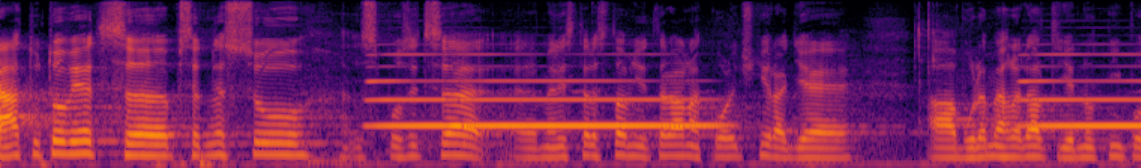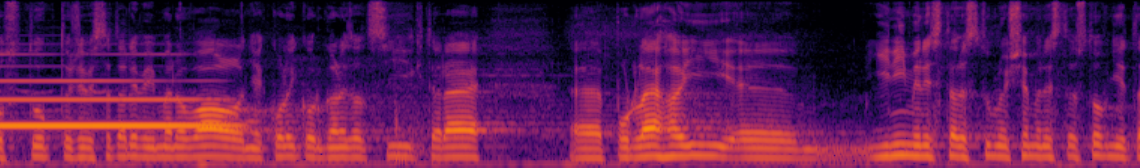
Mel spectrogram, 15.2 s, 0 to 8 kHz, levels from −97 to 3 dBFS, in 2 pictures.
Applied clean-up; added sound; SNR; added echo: none; Wind instrument, woodwind instrument; -3 dB; none.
